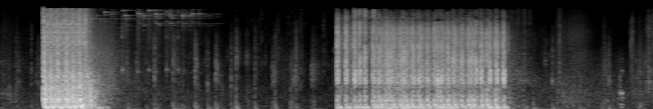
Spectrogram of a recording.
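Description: Two loud bursts of automatic gunfire from an enemy shooting at a squad in PUBG, a short volley followed by a longer sustained stream, with scattered faint shots and clicks between them.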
